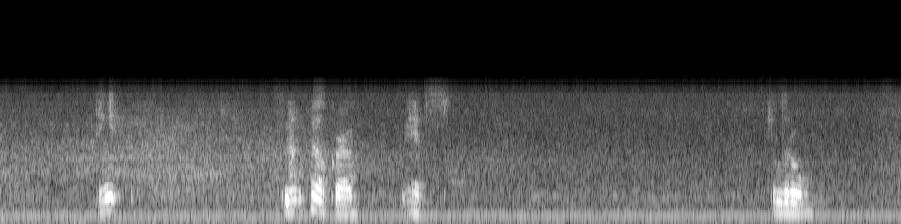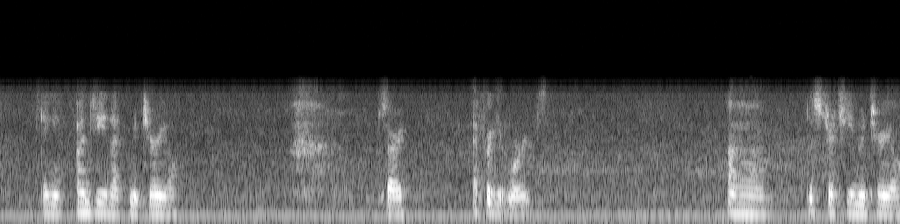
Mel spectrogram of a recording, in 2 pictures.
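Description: A woman speaks calmly close to a microphone, in short phrases.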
